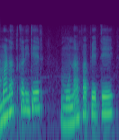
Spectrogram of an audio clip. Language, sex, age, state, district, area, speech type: Bengali, male, 30-45, West Bengal, Howrah, urban, spontaneous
